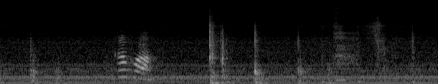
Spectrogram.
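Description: A few sharp knocks from a small toy basketball being thrown and bouncing, the strongest about two seconds in. A short falling vocal sound comes a little after a second in.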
